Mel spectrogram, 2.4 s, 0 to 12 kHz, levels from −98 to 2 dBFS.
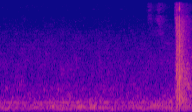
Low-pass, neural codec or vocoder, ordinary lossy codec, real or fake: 10.8 kHz; codec, 24 kHz, 0.9 kbps, WavTokenizer, medium speech release version 2; MP3, 96 kbps; fake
